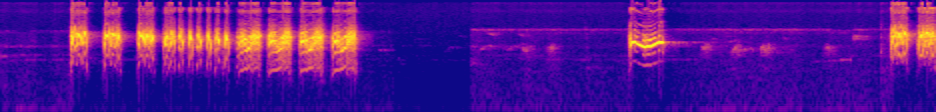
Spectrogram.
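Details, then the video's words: Energetic sooty-headed bulbul singing a lure song meant to provoke other birds: a rapid burst of roughly fifteen sharp high chirps, a pause, one loud wavy note, then another chirp burst starting. "Pancingan Sogon Agar Bunyi dan Emosi, Sogon Bahan Auto Nyaut"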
